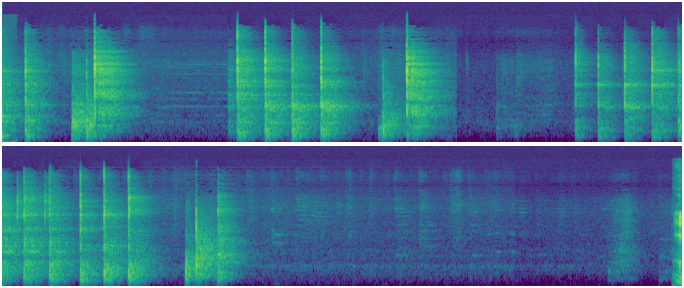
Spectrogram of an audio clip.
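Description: Homemade wooden plugs tapped into holes with exterior wood glue while building an outdoor lounge chair, a series of sharp knocks in quick bursts separated by pauses, close and distinct with no talk.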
